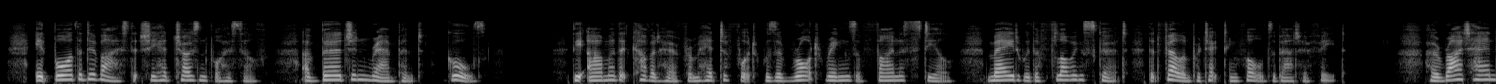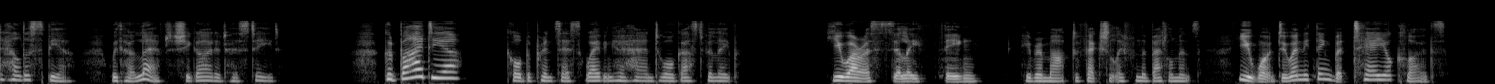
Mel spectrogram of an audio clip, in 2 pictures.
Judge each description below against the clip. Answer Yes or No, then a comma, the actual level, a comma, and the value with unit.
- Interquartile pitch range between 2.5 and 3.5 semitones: No, average, 4.5 semitones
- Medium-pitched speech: Yes, medium, 175 Hz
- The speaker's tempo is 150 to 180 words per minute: Yes, average, 175 wpm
